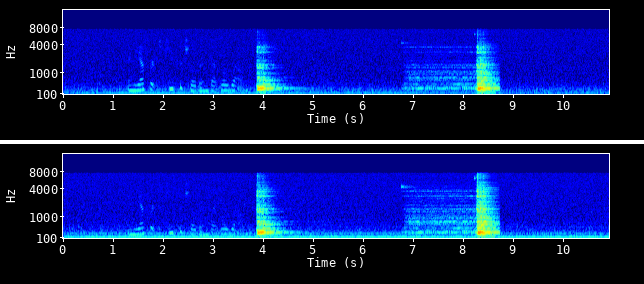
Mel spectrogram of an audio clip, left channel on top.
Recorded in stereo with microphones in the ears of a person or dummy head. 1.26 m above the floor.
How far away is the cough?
I don't hear a cough.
